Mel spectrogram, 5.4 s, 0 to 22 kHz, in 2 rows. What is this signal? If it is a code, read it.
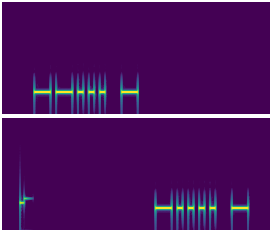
Morse code, heard as a keyed tone, about 22 wpm, 700 Hz. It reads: 7T 6T
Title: Common Cut Numbers - 2-Digit 22wpm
